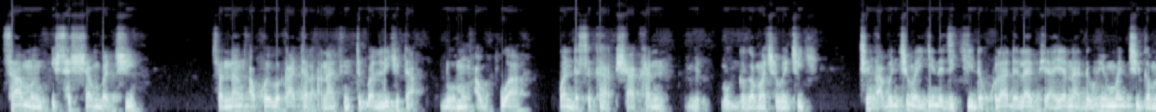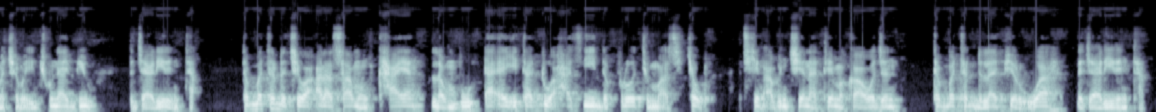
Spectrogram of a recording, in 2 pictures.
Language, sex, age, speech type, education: Hausa, male, 15-29, spontaneous, primary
